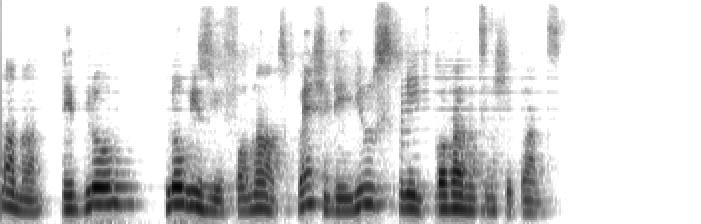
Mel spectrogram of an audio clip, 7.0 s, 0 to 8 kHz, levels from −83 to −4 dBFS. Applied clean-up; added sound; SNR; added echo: neural mask model DeepFilterNet 3.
